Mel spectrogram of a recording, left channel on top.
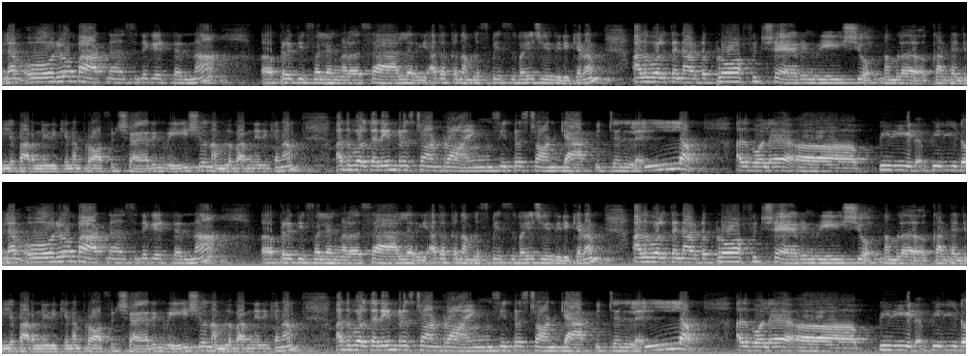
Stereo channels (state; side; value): noise; right; hum, 16 dB below the sound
